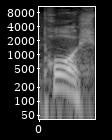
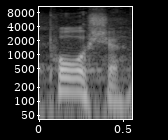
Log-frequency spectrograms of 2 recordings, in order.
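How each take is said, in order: First: It uses the customary local pronunciation. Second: It uses the officially preferred pronunciation. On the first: This is how people said the name for decades. "When we said Porsche for decades" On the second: This is how the name is now supposed to be said. "Now we're supposed to say Porsche"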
